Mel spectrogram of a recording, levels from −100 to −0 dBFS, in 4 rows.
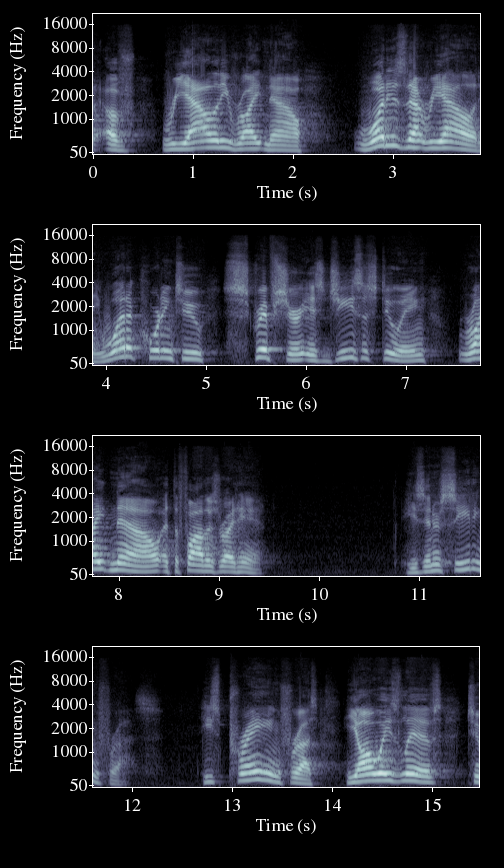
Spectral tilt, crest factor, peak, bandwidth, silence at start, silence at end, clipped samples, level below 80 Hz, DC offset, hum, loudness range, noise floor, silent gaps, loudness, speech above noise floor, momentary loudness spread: -5.5 dB/octave; 22 dB; -8 dBFS; 12 kHz; 0 s; 0 s; under 0.1%; -84 dBFS; under 0.1%; none; 10 LU; -81 dBFS; none; -28 LUFS; 52 dB; 16 LU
